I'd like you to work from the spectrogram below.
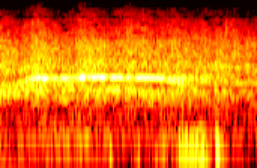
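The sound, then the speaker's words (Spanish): A church crowd claps for its women's ministry, steadily throughout, forming a dense, even wash of many overlapping hand claps at a moderate, fairly soft level, with no voices standing out. “Así que démosle un aplauso a nuestro ministerio, mujeres.”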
